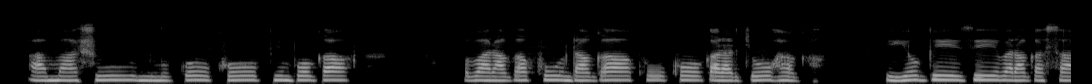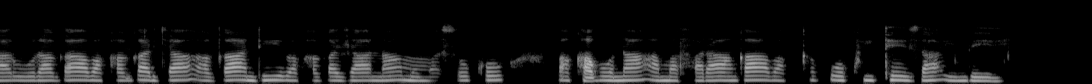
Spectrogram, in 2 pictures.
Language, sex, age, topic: Kinyarwanda, female, 50+, agriculture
